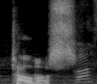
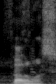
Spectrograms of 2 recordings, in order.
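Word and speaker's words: Ptolemaios: Talamos. Surely not a name I've mispronounced many times in the past. Talamos, yeah. Like Ptolemy. Yeah, just I've never said the P.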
